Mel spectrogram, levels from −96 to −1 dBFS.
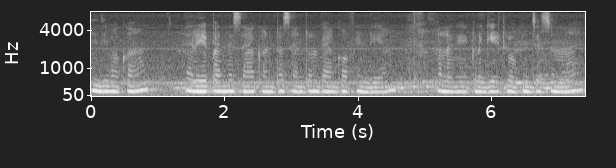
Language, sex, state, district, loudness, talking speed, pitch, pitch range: Telugu, female, Andhra Pradesh, Manyam, -16 LUFS, 115 wpm, 180 Hz, 170-185 Hz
